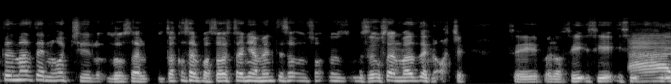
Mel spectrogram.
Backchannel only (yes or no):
no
